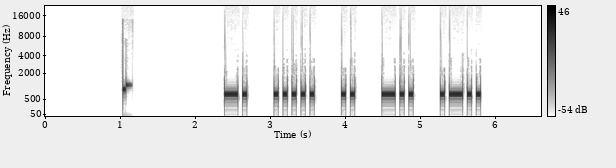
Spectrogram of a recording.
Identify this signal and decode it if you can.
Morse code, heard as a keyed tone, about 20 wpm, spaced as for 15 wpm, 700 Hz. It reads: N5IDL
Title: 173 Lesson 28g - Number 9 - Call Signs 20wpm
